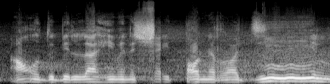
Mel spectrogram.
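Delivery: slow, loud, pointed recitation at the husband; pointed ta'awwudz. Retold or imitated. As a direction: recite it slowly to needle him. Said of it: "Misalkan suami ngejengkelin". (mengejek sambil ta'awwudz)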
